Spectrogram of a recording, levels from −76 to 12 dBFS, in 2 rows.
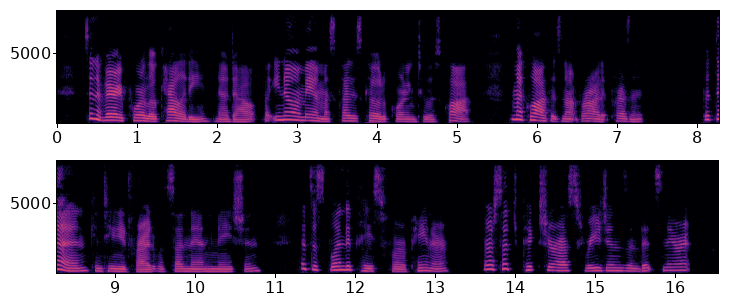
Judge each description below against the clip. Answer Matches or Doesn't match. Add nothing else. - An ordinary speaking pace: Matches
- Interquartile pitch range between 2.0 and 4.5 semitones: Doesn't match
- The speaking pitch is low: Doesn't match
